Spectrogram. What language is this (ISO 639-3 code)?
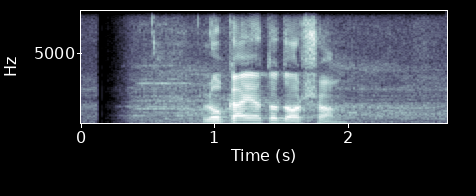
ben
